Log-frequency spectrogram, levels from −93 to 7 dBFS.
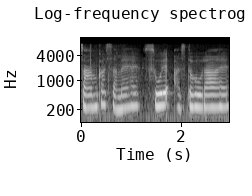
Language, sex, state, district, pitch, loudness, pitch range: Hindi, female, Madhya Pradesh, Umaria, 230 Hz, -16 LUFS, 230-245 Hz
